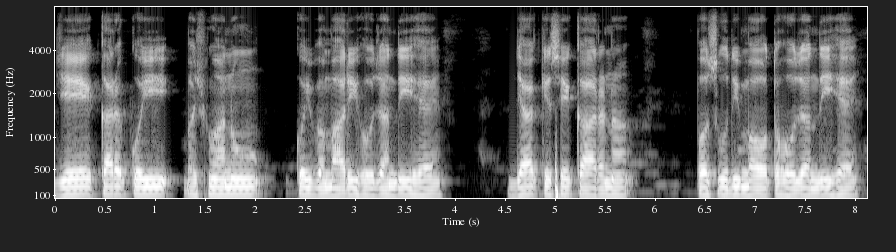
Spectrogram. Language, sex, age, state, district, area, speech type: Punjabi, male, 30-45, Punjab, Jalandhar, urban, spontaneous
